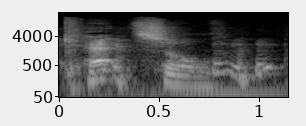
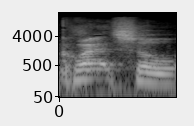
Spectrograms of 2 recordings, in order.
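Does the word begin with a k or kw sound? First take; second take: k; kw. First: The word begins with a plain k sound. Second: The word begins with a kw sound. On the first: The speaker calls it right. "It's not a Q, it's a C" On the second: The speaker calls it wrong. "that's the wrong way of pronouncing it"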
